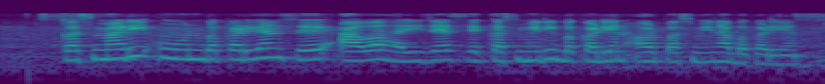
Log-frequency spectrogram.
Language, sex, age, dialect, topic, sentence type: Magahi, male, 25-30, Western, agriculture, statement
